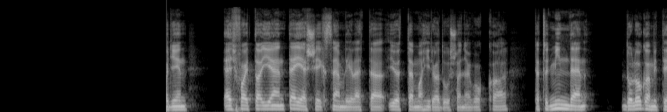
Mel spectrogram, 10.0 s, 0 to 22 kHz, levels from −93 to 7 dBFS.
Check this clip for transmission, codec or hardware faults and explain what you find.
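There's one fault here. From the very start to 2.49 s, an audio dropout to silence: plain silence, no room tone, likely a lost input link, with speech resuming mid-flow at "én egyfajta ilyen teljességszemlélettel".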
